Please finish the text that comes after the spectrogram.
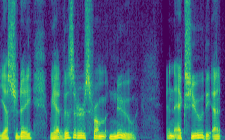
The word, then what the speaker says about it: NXU: we had visitors from new nxu the the x is silent and the x is actually an infinity symbol I found out oh okay but uh it is pronounced new and uh these are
